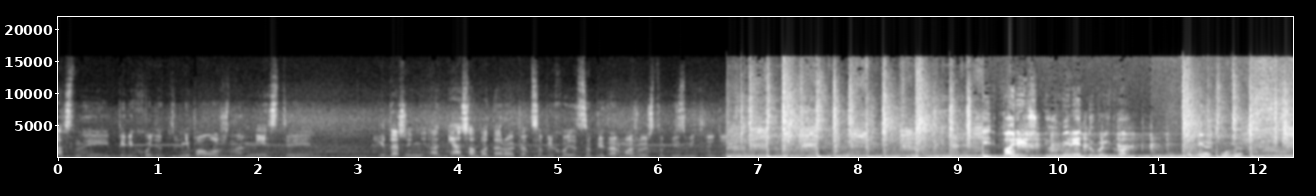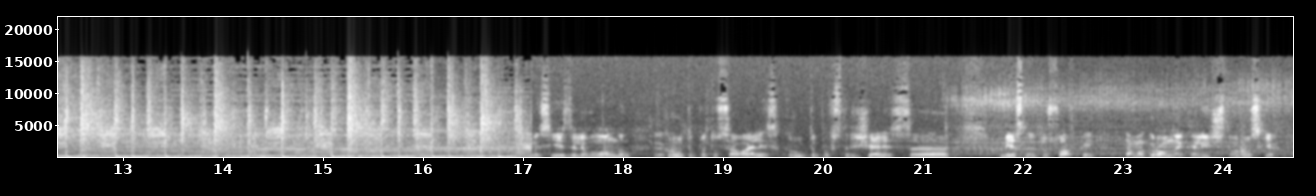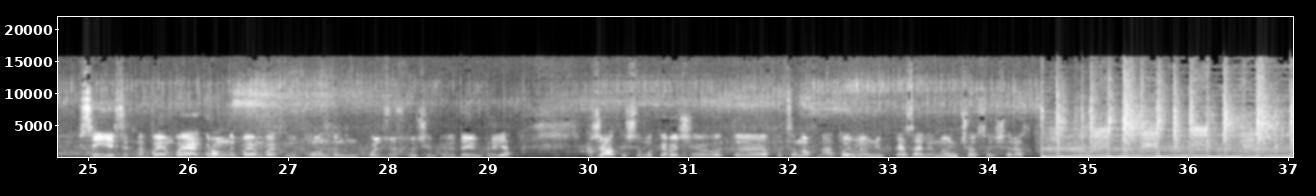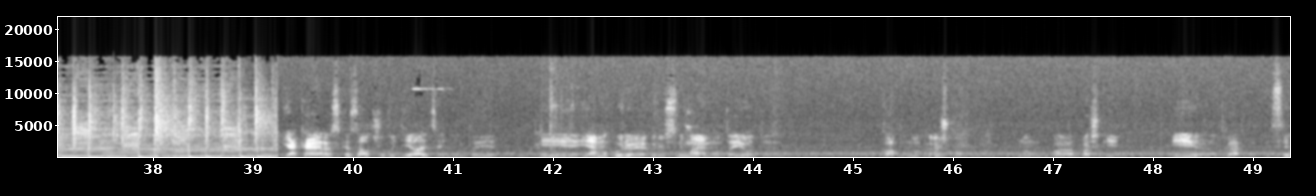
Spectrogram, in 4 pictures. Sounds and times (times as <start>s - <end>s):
Speech: 0.0s - 2.6s, 9.3s - 12.0s, 17.1s - 29.3s, 30.0s - 34.5s, 39.3s - 44.3s, 45.3s - 49.3s
Music: 6.7s - 17.1s, 34.5s - 39.3s.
